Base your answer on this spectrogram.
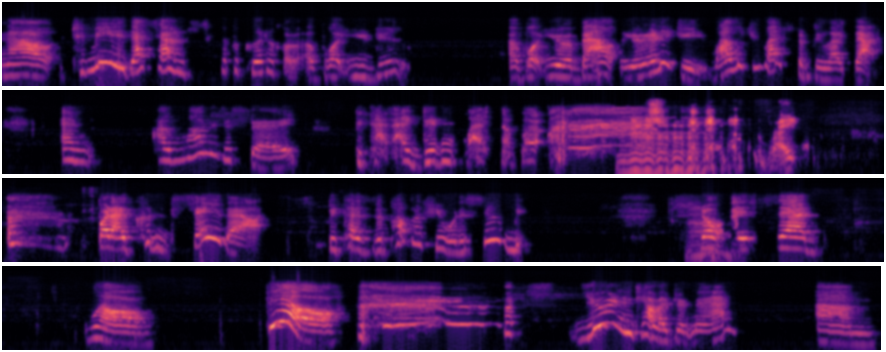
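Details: Adult woman with cerebral palsy; dysarthria (cerebral palsy).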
